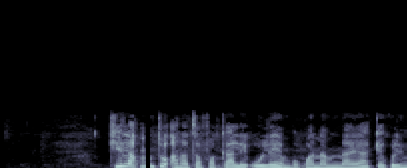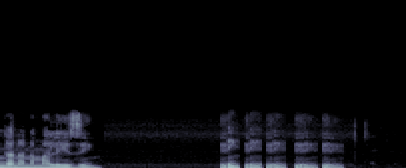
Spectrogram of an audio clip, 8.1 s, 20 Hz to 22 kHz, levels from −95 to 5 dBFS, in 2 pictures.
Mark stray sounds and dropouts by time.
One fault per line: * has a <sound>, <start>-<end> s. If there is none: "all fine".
* has a dropout, 1.4-1.5 s
* has a laugh, 6.3-7.5 s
